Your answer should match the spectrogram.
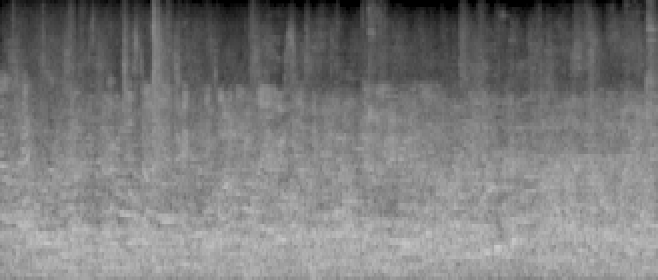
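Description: Many people talking at once: steady crowd chatter in a busy room.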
